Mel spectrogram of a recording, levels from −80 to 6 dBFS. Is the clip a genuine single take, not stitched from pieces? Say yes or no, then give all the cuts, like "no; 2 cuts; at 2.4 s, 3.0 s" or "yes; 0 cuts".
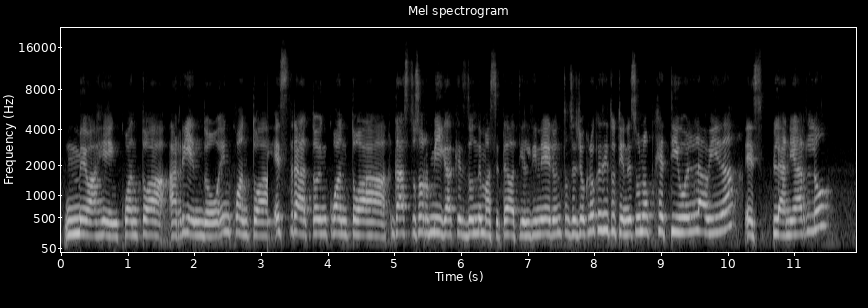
no; 3 cuts; at 3.1 s, 4.9 s, 10.2 s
